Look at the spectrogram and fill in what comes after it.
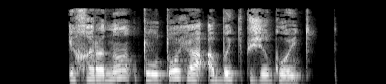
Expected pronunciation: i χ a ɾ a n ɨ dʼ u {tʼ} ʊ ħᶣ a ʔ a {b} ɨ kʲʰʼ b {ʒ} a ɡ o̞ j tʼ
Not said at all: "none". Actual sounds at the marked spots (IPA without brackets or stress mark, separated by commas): tʼ, b, ʒ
